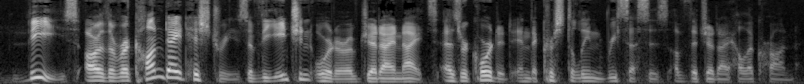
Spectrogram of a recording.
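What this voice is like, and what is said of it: Dramatic narrator voice. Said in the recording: “Getting my my narrator voice going.”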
